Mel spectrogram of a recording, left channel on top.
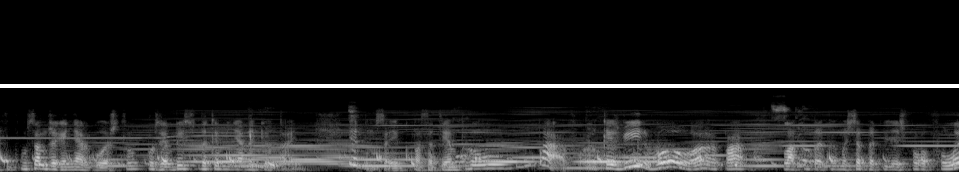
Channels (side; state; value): left; silent; 63 dB below the other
